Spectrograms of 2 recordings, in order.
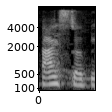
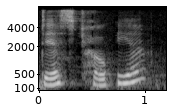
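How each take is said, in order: First: The first syllable has a long I vowel. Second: The first syllable has a short I vowel. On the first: The speaker calls it wrong. "it's not the long I sound, it's not dystopia" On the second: The speaker calls it right. "with a short I, the short I vowel sound"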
